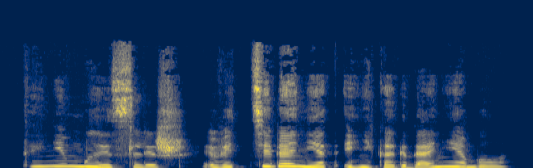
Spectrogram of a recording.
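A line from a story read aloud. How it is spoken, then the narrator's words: Confiding after laughter. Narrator (Russian): Отсмеявшись, доверительно сообщил голос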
